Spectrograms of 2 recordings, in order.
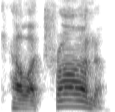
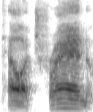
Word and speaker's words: Teletran: only beast force character pronounced teletran one correctly while most of them said teletron one this character said tell a tran one was it a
